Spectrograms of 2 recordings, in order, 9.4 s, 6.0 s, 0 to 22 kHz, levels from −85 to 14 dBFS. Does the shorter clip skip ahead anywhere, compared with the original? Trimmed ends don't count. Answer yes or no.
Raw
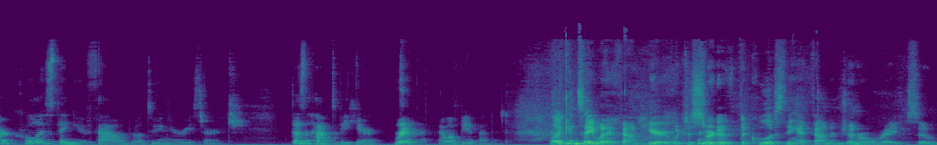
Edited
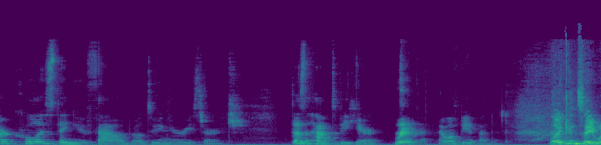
no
